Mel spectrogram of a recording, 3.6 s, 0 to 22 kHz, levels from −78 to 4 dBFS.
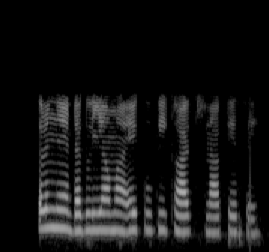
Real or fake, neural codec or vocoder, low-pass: real; none; 5.4 kHz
